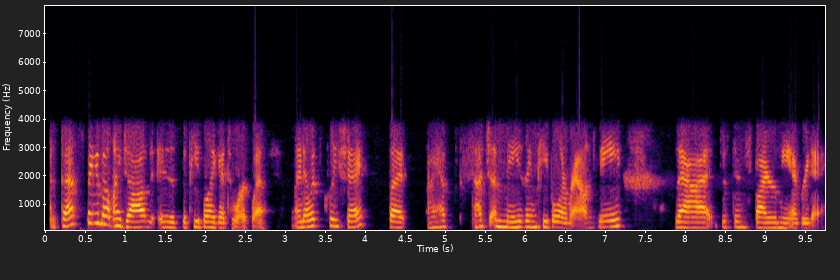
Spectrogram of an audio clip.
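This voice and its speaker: Woman exec guest, husky and gravelly, earnest and halting, heard over a tinny phone line. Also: medium pitch. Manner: earnest, explanatory, frequent hesitations. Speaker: HR executive, podcast guest. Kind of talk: conversational interview answers.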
